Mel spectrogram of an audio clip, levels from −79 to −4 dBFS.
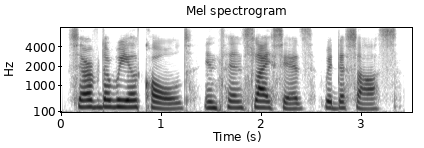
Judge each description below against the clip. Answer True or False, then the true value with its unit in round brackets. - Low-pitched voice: False (210 Hz)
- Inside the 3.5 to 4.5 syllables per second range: True (4.1 syllables/s)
